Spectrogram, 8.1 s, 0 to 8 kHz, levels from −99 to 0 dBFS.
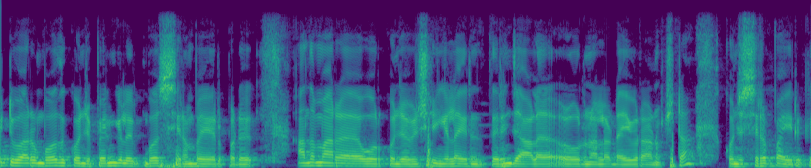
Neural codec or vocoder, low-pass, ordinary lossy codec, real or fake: none; 7.2 kHz; none; real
